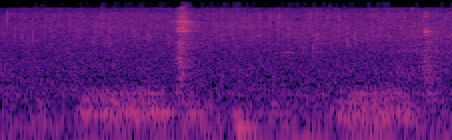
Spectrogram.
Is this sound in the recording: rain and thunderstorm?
yes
